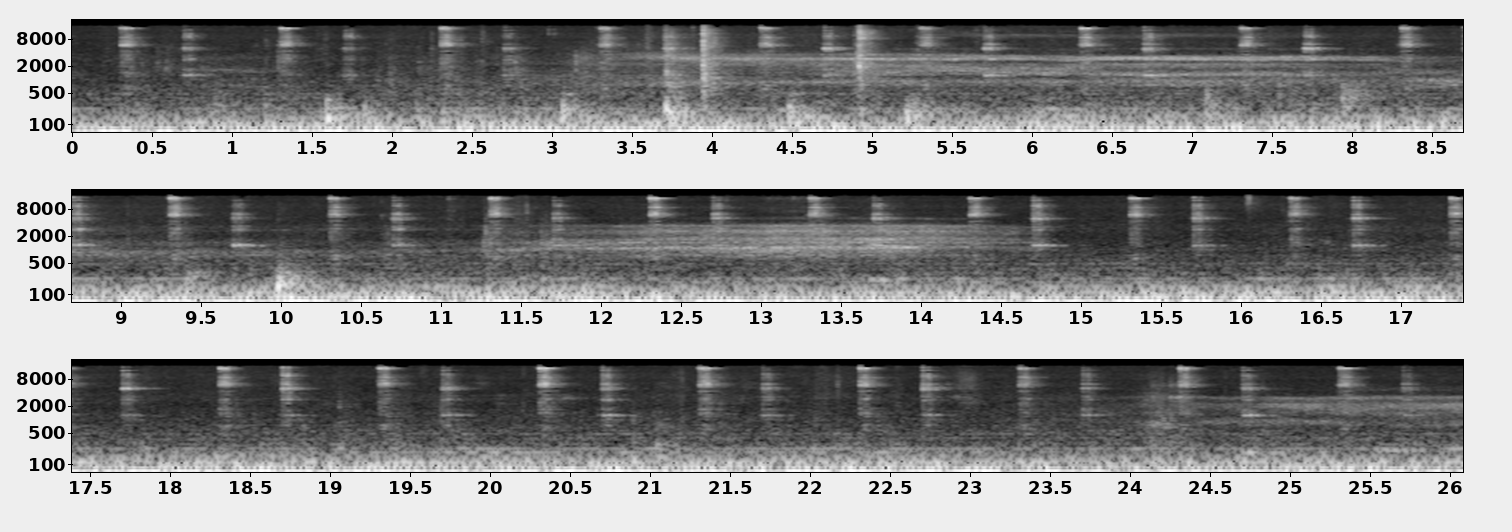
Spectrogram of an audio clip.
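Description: Underwater hydrophone recording: a steady low rumble under a regular train of sharp clicks, about two a second, with faint higher tones drifting in twice.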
